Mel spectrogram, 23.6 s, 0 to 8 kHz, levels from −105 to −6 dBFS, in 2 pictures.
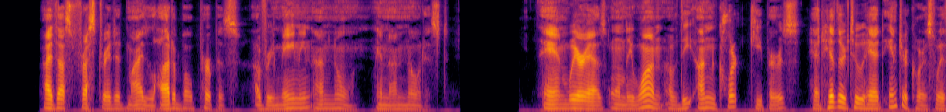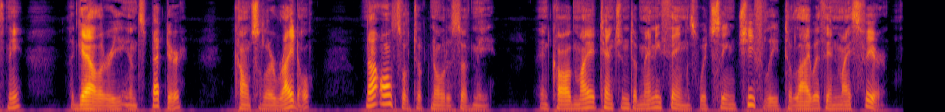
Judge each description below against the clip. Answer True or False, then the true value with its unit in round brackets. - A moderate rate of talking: False (125 wpm)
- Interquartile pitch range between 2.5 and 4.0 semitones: True (2.9 semitones)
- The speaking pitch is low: True (110 Hz)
